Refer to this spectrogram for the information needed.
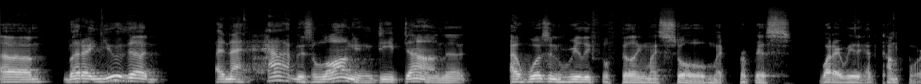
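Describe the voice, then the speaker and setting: A man with a Greek accent talks at a fairly slow pace in a medium pitch, his intonation lively. The sound is dry and close with no echo, and the background is quiet. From Greece. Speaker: spiritual teacher and former photographer. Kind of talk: casual interview chat.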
